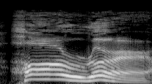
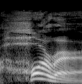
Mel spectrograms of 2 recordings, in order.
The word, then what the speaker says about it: horror: horror or horror movies that word horror is kind of hard to say it's actually two syllables horror horror okay it's like the word for the thing you look into to see your reflection Mirror Mirror horror yeah some people even native speakers say Mir which sounds like one syllable but is what we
